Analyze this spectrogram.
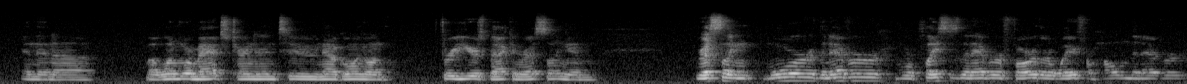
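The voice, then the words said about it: Thick Southern US country accent. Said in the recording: “I can definitely hear the thick country accent ... your experience growing up down south”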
